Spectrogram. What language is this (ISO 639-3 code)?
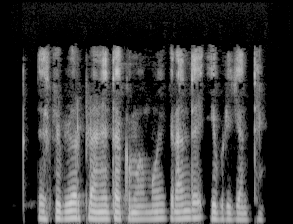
spa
